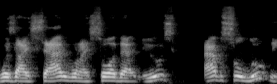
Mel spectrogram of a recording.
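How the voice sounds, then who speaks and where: His pitch swings very widely. The man speaks with a Boston accent. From New England (Boston area). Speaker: podcast guest, wrestling fan. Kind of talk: casual chat. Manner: halting, many false starts and fillers.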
